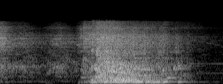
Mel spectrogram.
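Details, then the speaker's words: 1978 El Camino with rebuilt cammed 6.0 LS, first fire-up: brief crank, then a ragged surge on a little throttle that fades instead of settling; suspected too little idle air for the cam, needs tuning. "probably just not getting enough air because of the cam go for it yeah she hot oh a little bit of tuning in she's gonna sound beautiful"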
